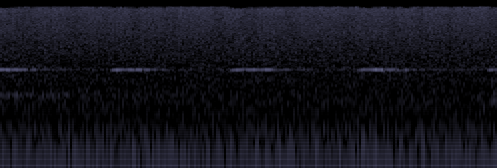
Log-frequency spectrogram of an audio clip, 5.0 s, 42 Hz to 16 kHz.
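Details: Eurasian pygmy owl (Glaucidium passerinum) song at 21:00 on 22 November 2018: soft, even piping whistles on one mid-pitched note, roughly one per second, over a steady low rumble.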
